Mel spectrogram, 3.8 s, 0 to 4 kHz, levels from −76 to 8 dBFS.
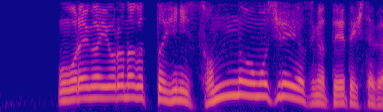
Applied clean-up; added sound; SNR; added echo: none; none; none; none.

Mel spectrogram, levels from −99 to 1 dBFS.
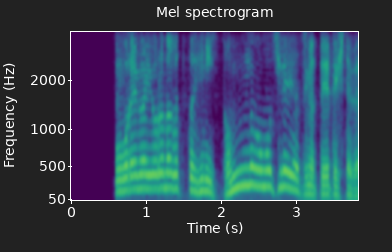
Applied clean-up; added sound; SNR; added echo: neural mask model DeepFilterNet 3.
